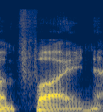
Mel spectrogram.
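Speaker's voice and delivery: speaking low. Asked if he's all right, the character answers in a low voice. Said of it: "Low voice".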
